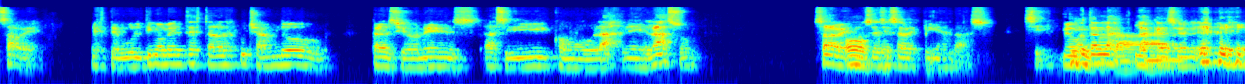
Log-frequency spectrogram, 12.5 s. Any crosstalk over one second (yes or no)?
yes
